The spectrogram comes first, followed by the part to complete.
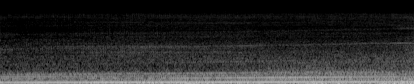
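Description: Honda CBR600 sportbike's inline-four engine running steadily under way, its pitch rising slowly and evenly as the bike gains a little speed.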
